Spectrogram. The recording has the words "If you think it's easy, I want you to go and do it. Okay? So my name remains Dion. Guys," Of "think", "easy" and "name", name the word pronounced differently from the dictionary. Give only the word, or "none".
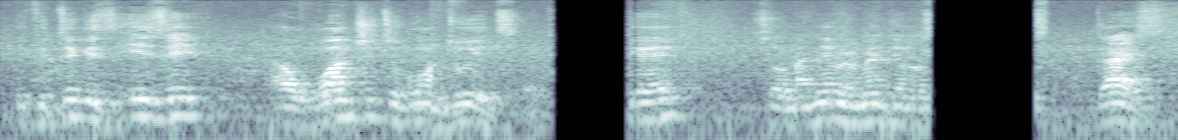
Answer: think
